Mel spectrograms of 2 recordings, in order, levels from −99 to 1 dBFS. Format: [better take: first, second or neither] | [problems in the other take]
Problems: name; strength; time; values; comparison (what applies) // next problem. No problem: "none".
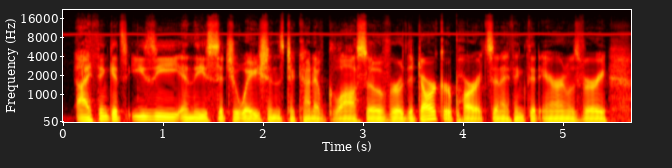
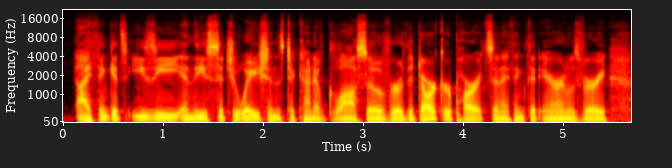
second | high-pitched whine; faint; throughout; 9 kHz, 30 dB below the speech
